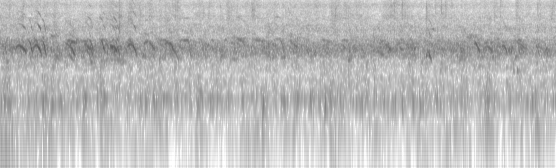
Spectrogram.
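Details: Crowd of chicks in a poultry farm giving quick, high, downslurred peeps, loudest at the start and then a steady chattering chorus, with no background hum.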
